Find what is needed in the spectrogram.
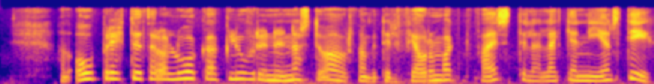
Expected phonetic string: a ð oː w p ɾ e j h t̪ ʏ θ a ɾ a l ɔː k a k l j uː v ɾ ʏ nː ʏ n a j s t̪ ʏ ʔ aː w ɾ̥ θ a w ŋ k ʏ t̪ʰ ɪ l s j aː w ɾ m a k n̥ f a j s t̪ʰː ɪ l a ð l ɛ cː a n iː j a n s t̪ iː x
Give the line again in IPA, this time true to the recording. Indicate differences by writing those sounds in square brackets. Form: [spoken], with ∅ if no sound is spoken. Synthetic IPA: a ð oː w p ɾ e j h t̪ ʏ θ a ɾ a l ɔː k a k l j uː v ɾ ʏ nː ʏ n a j s t̪ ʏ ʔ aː w ɾ̥ θ a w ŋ k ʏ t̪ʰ ɪ l [f] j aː w ɾ m a k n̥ f a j s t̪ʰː ɪ l a ð l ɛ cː a n iː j a n s t̪ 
